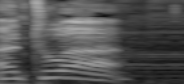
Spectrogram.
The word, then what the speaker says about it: Antoine: Antoine. Tá bom assim? Você só não pronuncia o E. Antoine.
